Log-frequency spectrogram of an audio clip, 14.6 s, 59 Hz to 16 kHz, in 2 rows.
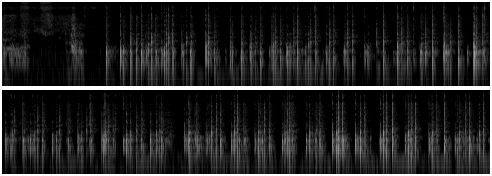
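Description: Long nails tap rapidly on a medium red plastic cosmetic squeeze bottle with a printed label, its contents not visible. A brief soft rustle opens, followed by a steady run of crisp, quick clicks with a hollow mid-range plastic tone around 555 Hz that die away almost instantly, with short pauses between bursts.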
